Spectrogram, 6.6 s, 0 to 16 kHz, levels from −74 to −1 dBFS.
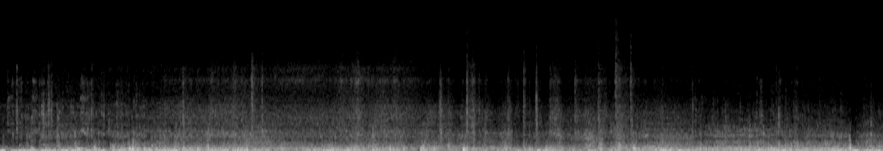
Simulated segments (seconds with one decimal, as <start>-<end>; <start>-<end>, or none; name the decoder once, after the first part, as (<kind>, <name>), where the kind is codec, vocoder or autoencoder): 1.2-5.2 (autoencoder, DAC-VAE)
